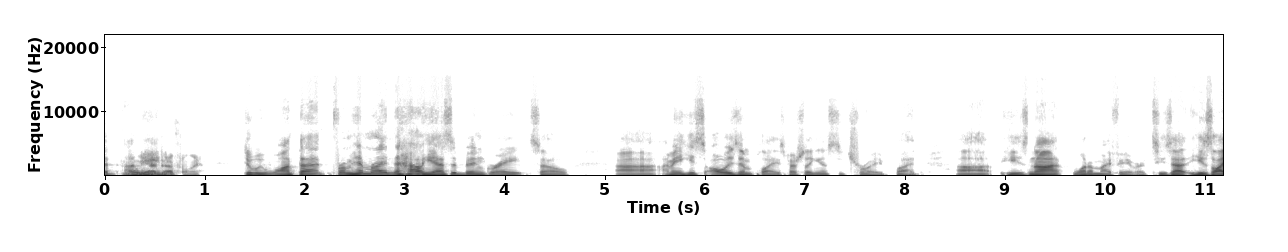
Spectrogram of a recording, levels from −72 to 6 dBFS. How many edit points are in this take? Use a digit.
0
